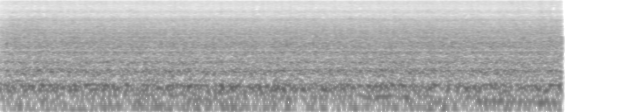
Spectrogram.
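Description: Water jetting through a leak in a wooden canal lock gate and splashing into the lock chamber: a steady rushing noise that cuts off suddenly near the end.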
